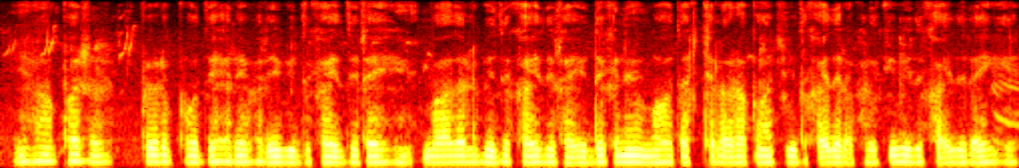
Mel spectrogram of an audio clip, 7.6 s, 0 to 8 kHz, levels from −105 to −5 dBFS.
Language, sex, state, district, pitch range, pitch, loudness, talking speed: Hindi, male, Chhattisgarh, Korba, 110-115 Hz, 115 Hz, -17 LUFS, 260 wpm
